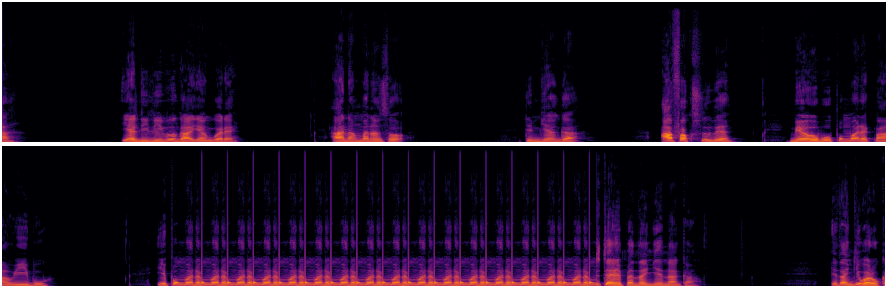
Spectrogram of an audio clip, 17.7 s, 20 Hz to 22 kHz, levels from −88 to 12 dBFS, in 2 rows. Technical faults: broken-record loop

